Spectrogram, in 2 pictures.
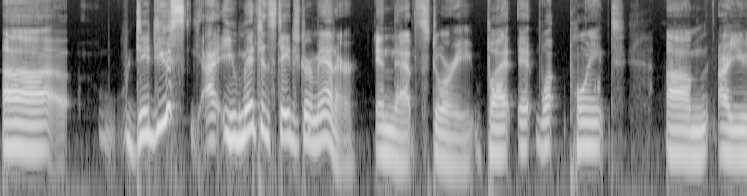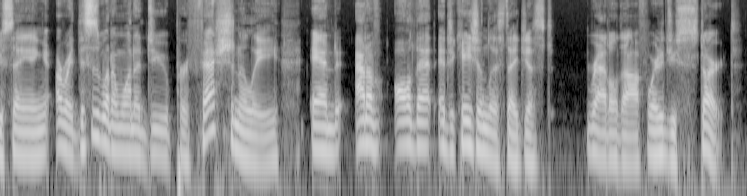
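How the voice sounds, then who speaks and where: A man's voice: mid-range voice, lively intonation, normal speed, a little mellow, dry recording, clean studio sound. A man hosting a podcast, asking interview questions in a conversational way. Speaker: podcast host.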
